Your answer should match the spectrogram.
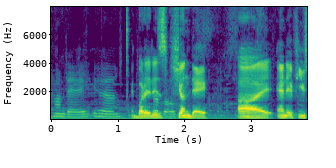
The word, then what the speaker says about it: Hyundai: It's technically pronounced Hyundai because it's a Korean word. So when you actually write it in America, we turned it into Hyundai, which is wrong.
